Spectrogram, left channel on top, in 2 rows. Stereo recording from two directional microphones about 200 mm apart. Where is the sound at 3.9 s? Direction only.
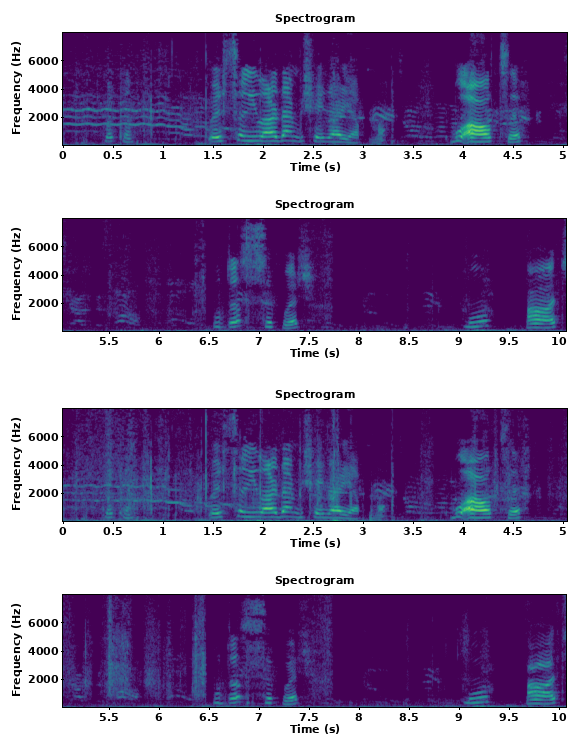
15° left (ahead or behind).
